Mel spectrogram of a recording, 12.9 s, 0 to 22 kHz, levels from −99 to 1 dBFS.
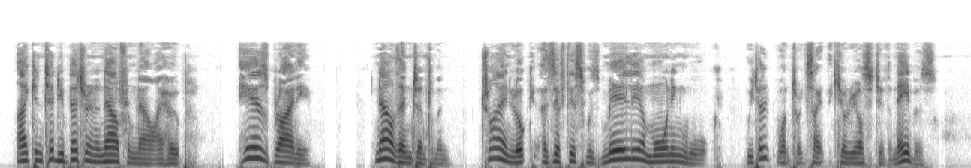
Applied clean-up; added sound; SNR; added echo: none; none; none; none.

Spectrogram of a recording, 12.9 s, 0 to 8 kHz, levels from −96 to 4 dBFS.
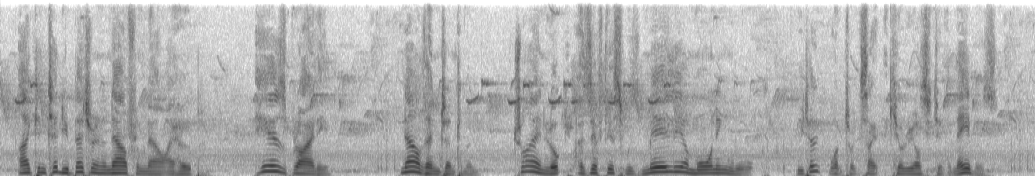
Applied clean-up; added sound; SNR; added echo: none; Bird; 13 dB; none.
